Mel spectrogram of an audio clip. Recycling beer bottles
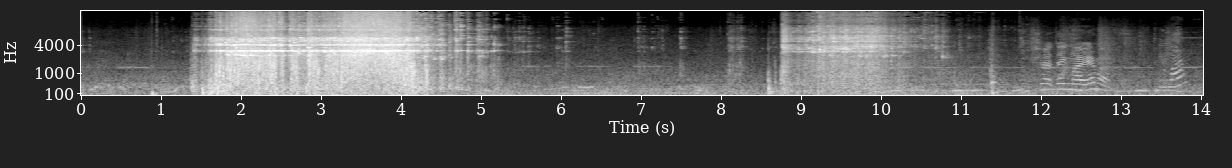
0.8 11.9

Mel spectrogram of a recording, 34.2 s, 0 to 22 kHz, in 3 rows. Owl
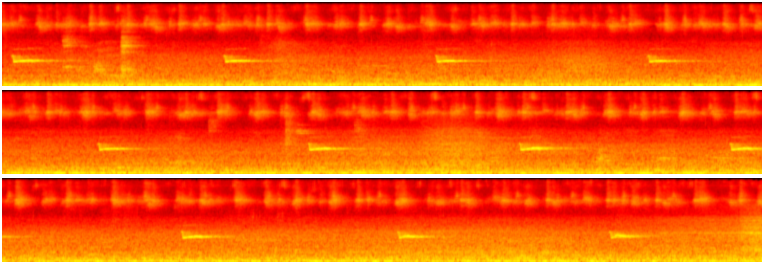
0.1 2.1, 3.3 4.1, 6.5 7.3, 9.7 10.4, 12.8 13.5, 15.8 16.9, 19.1 20.0, 22.0 23.2, 25.5 26.3, 28.7 29.4, 31.9 32.5

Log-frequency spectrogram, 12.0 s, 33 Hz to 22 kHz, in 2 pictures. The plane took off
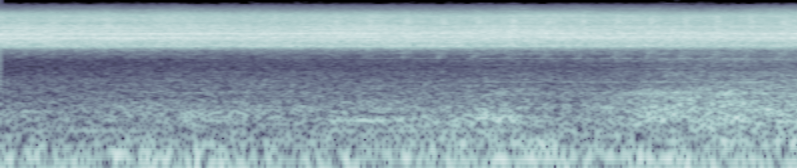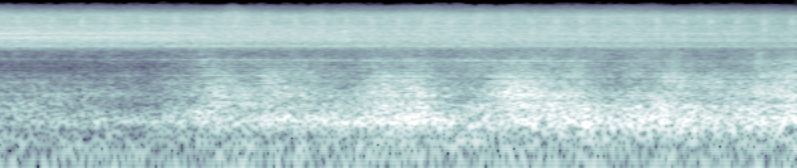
3.6 11.9

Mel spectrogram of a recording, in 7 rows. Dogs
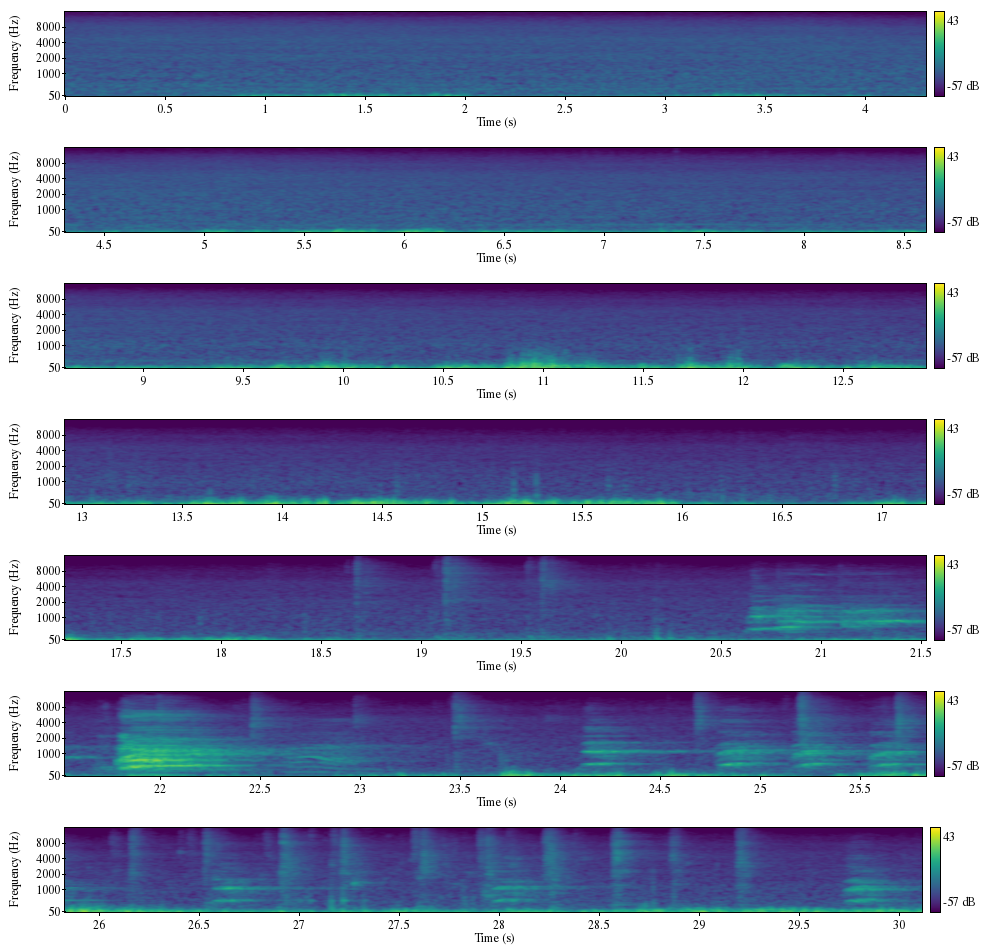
20.6 22.6, 24.1 25.9, 26.6 27.0, 27.9 28.4, 29.7 30.1

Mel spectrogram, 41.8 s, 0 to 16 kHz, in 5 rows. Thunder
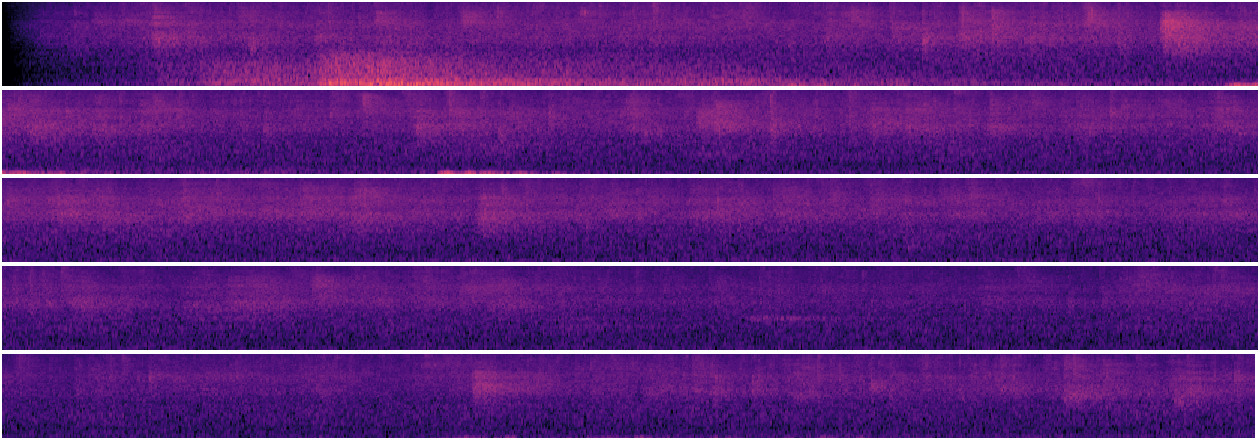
1.0 9.5

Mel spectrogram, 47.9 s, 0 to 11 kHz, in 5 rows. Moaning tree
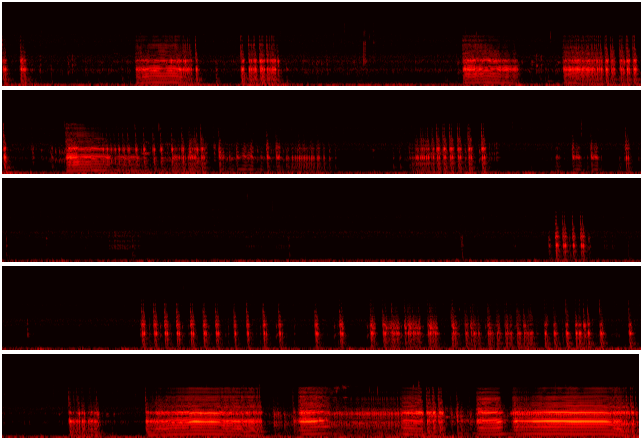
0.0 14.7, 15.4 17.1, 17.7 19.3, 20.8 21.3, 30.8 47.9

